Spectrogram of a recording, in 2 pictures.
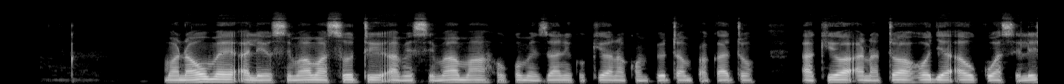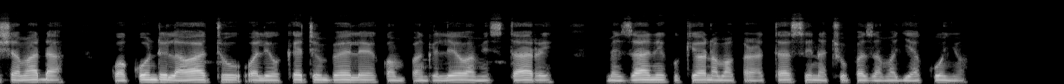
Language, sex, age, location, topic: Swahili, male, 25-35, Dar es Salaam, education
